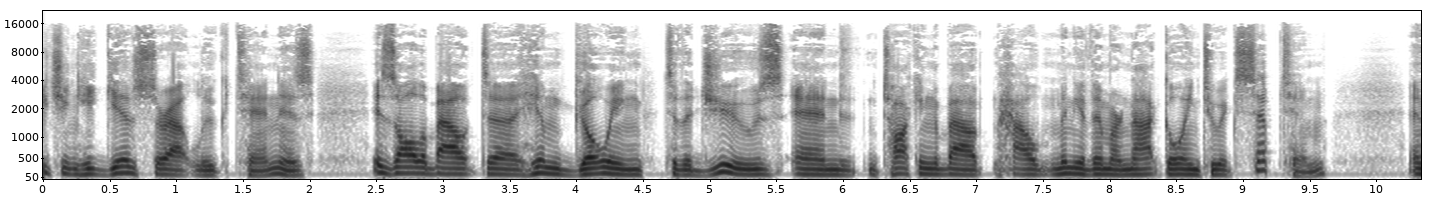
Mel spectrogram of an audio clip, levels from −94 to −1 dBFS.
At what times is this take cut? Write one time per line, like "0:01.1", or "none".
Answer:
0:04.5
